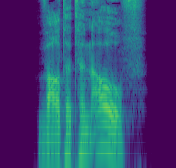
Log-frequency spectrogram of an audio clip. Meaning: inflection of aufwarten: 1. first/third-person plural preterite 2. first/third-person plural subjunctive II
- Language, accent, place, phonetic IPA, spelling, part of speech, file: German, Germany, Berlin, [ˌvaʁtətn̩ ˈaʊ̯f], warteten auf, verb, De-warteten auf.ogg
